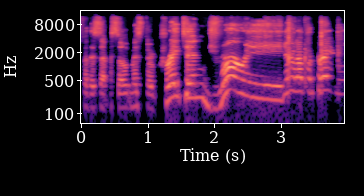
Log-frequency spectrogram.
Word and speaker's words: Drury: I just introduced you, Creighton Drury.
